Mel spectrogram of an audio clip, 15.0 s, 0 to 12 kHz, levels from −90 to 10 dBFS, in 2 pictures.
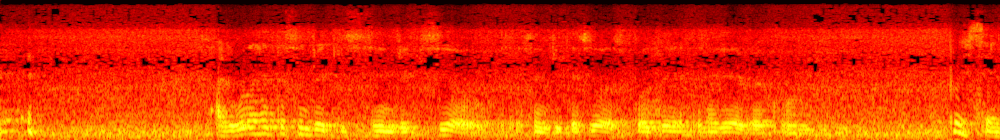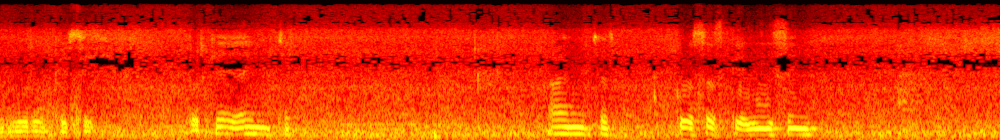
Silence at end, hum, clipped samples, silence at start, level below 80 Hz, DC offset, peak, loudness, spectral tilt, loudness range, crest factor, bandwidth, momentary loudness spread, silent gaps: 0 s; none; under 0.1%; 0 s; -38 dBFS; 0.3%; -2 dBFS; -17 LUFS; -6.5 dB/octave; 3 LU; 16 dB; 11 kHz; 8 LU; none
